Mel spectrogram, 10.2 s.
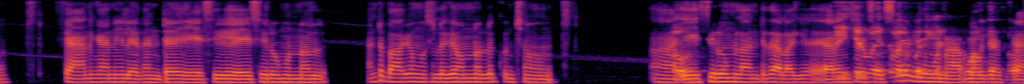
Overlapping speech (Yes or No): Yes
